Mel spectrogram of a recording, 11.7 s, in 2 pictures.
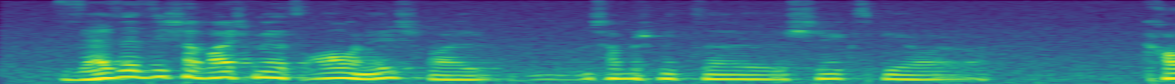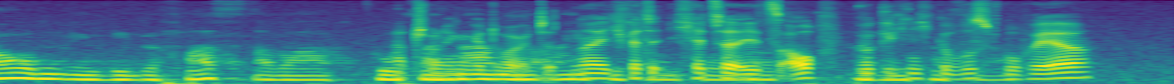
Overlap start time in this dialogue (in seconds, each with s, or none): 7.8 s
